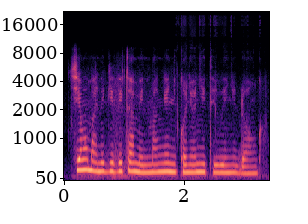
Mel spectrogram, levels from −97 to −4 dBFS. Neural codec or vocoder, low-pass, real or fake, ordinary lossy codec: none; 19.8 kHz; real; Opus, 16 kbps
